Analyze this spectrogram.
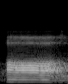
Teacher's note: this letter is called ah, long mid-tone.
